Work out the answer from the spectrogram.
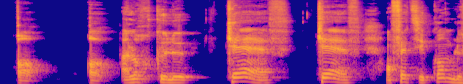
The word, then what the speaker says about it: ك: Ce qui est important de retenir, c'est que dans la prononciation du Kaf, il faut surtout pas le confondre avec le Qaf, qu'on a vu dans la vidéo précédente.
